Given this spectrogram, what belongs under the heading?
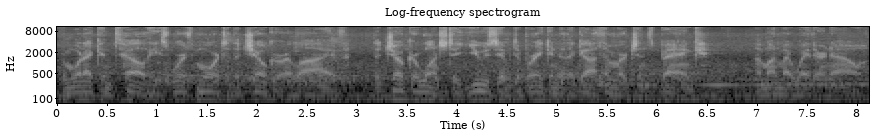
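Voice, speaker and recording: An actor playing a grim, relentless masked vigilante detective in a video game, gravelly, terse and stern, over loud music. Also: male voice, rumbling low, moderate pace, very noisy. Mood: determined. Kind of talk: brooding video game cutscene acting. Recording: loud cinematic music behind.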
